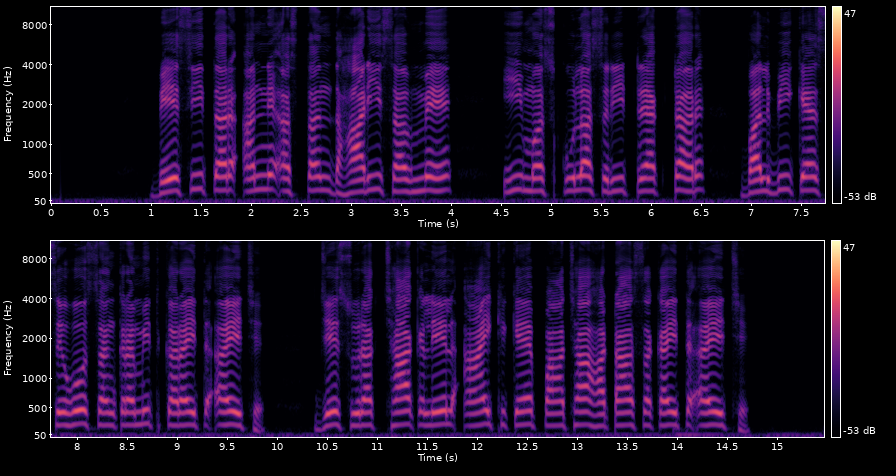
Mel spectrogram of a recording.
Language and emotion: Maithili, neutral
